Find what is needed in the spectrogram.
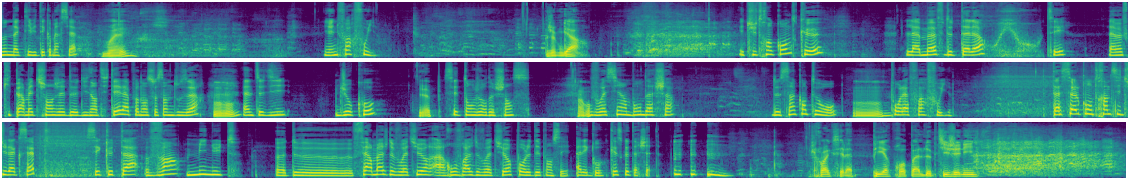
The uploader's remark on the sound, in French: Cet épisode a été enregistré le 09 mars 2019 à La Nouvelle Seine (3 Quai de Montebello, Paris 5e).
